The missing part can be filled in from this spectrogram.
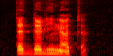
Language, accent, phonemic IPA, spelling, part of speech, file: French, France, /tɛt də li.nɔt/, tête de linotte, noun, LL-Q150 (fra)-tête de linotte.wav
- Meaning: 1. birdbrain 2. scatterbrain, flibbertigibbet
